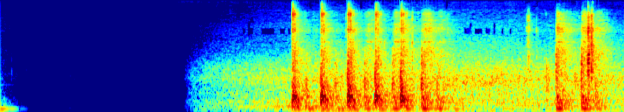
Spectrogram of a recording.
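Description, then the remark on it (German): A rapid burst of about half a dozen sharp knocks on a locked door, then a short pause and two more raps, fairly loud over a quiet hiss. “Mal schön, warum ist die Tür zu? Ist zu? Ist abgeschlossen. Ach Quatsch. Doch, geht nie auf. Quatsch. Klopf's mal am Fenster. Ich hab mir auch geklopft.”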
